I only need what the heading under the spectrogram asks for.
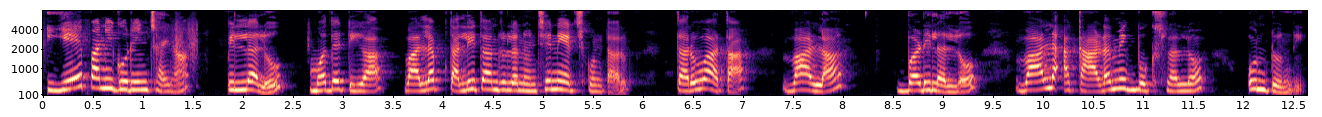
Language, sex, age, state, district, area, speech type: Telugu, female, 18-30, Telangana, Nizamabad, rural, spontaneous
